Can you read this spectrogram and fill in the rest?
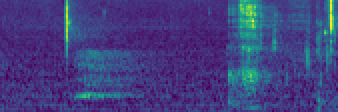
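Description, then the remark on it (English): A few quiet sips of water, short wet slurping sounds spaced apart, with no talking. “Just sipping my water.”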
